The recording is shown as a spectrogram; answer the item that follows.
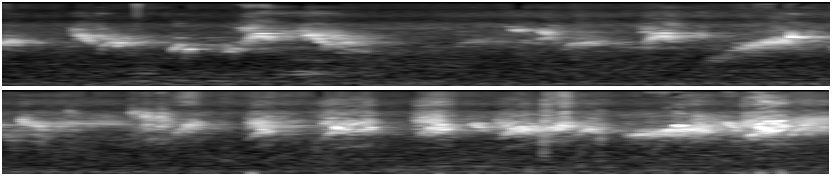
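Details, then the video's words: Wild birds calling outdoors, a busy run of high chirps and short rising and falling whistles, many notes overlapping in quick succession with low background rumble. "Amazing Bird sounds"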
